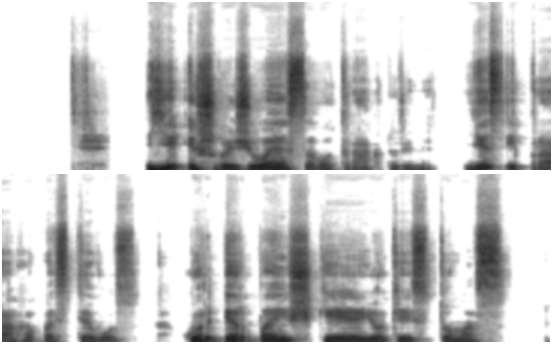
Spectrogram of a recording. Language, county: Lithuanian, Vilnius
